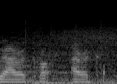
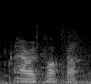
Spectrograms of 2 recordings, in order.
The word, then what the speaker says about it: Aarakocra: Takes them over their max into the 2 Aarakocra. Damn it! The 2 birdmen that we like. Cur and beak. Yeah. Okay. The secret is that the middle syllable is is cock. Aarakocra.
